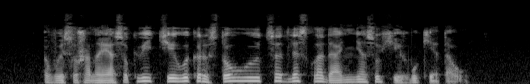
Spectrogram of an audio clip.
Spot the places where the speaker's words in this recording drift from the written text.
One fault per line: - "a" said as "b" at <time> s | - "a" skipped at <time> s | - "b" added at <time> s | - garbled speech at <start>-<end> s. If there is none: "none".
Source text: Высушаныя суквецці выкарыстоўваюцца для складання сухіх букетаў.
none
